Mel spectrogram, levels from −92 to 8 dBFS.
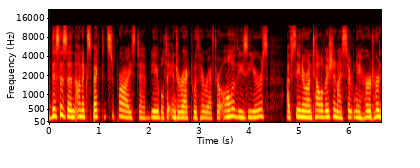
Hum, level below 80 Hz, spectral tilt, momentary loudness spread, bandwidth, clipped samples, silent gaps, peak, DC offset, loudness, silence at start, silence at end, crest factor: none; -70 dBFS; -5 dB/octave; 9 LU; 12 kHz; under 0.1%; none; -6 dBFS; under 0.1%; -22 LUFS; 0 s; 0 s; 16 dB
